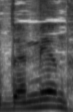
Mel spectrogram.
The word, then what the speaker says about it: домен: на вот так вот я привык произносить слова домен на французский манер и отнюдь не на английский домен вообще домен слаута вроде как французской то французского короля был когда-то д.м.н.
